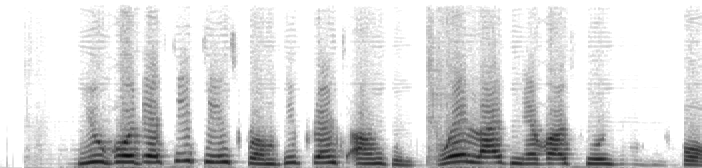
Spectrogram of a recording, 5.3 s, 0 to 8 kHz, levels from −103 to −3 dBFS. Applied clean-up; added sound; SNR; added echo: neural separator model SepFormer DNS4.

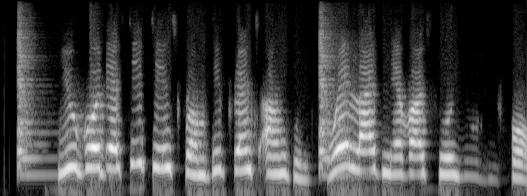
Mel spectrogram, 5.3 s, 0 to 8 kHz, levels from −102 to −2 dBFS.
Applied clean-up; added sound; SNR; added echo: neural mask model RNNoise.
